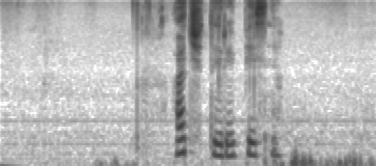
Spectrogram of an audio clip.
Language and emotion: Russian, neutral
